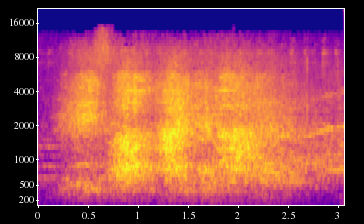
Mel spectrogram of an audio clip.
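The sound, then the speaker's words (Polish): A crowd gives Pope Benedict XVI an ovation on his arrival at Jasna Góra. Many voices cheer in a loud, swelling roar that builds early and stays strong throughout. “Jasna Góra zgotowała Benedyktowi XVI owacyjne powitanie, takie, którego z pewnością nie oczekiwał.”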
